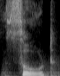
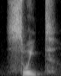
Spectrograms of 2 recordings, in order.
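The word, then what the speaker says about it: suite: We pronounce this word as suit, but it should be pronounced as. Sweet.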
